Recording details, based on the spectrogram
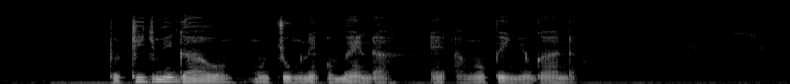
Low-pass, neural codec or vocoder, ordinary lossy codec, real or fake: none; none; none; real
